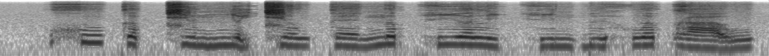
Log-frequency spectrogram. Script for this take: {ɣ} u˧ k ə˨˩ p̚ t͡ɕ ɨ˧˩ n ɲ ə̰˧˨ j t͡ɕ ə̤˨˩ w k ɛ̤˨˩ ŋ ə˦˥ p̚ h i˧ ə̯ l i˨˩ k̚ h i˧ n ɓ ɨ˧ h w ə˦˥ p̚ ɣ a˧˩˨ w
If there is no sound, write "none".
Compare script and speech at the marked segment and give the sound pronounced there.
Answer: x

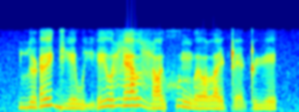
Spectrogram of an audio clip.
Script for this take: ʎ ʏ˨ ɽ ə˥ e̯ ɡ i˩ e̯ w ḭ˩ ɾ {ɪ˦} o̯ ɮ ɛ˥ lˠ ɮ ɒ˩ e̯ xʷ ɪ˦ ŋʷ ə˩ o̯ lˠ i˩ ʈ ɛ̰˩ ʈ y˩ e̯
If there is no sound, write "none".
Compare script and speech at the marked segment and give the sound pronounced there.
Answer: ɪ˥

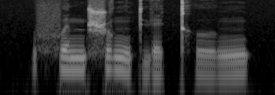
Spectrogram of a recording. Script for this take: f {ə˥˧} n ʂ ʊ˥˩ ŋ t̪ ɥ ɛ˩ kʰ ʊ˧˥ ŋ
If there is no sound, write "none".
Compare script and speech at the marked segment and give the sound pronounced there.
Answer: ə˥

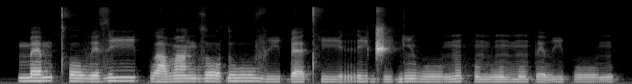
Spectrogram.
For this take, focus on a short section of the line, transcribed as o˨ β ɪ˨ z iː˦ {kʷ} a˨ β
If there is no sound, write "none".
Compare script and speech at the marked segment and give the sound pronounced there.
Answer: kʷ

